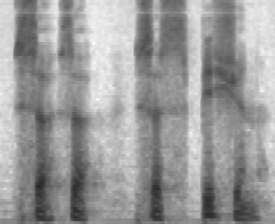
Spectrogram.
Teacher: the U is pronounced with a short sound uh like cup and up s s suspicion the second syllable is the short I like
